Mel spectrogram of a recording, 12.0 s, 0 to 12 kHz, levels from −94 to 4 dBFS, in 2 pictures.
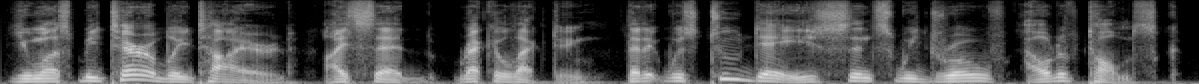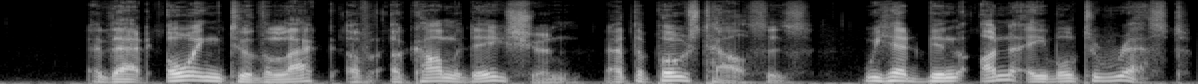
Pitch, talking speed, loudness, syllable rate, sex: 105 Hz, 185 wpm, -20 LUFS, 5.1 syllables/s, male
